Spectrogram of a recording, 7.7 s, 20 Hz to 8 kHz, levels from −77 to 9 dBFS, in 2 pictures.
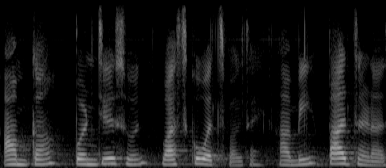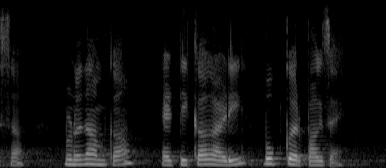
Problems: constant background noise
